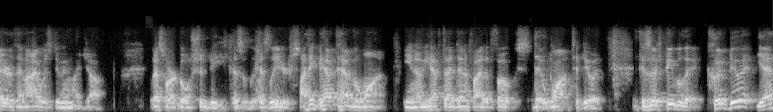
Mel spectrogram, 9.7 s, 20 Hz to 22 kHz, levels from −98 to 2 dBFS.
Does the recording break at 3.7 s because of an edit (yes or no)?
yes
